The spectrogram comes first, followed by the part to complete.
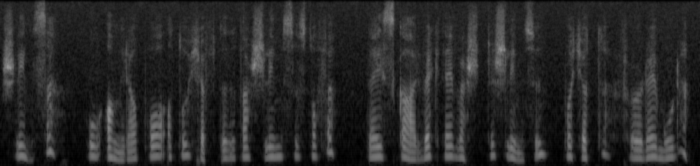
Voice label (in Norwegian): slimse, Numedalsmål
